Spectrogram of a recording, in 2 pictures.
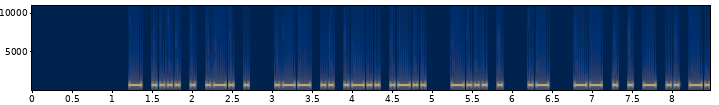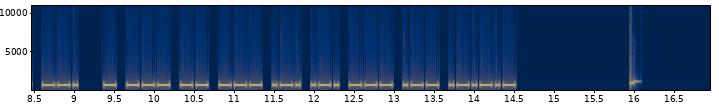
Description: Morse code, heard as a keyed tone, about 25 wpm, 700 Hz. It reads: THERE WILL BE A MEETING TOMORROW.
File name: practice / 25wpm / Sentences with 4-Word Phrases - 25wpm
